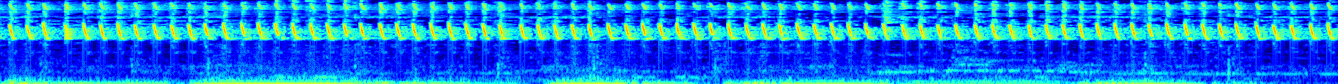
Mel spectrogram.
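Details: Prinia giving a long, tightly packed klik call: a fast, nearly unbroken stream of sharp high ticks with hardly any pause, over a steady low rumbling hum that comes and goes.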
